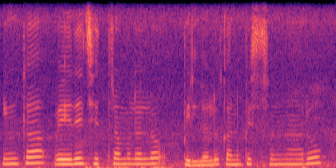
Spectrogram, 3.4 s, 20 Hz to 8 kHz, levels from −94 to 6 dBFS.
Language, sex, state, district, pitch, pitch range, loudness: Telugu, female, Telangana, Mahabubabad, 240 Hz, 230-255 Hz, -17 LUFS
